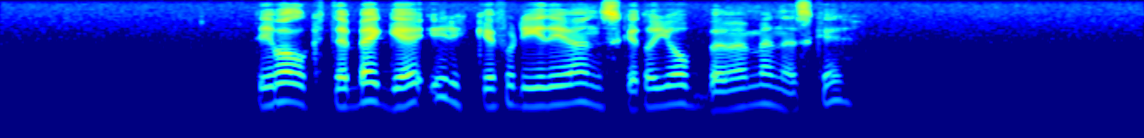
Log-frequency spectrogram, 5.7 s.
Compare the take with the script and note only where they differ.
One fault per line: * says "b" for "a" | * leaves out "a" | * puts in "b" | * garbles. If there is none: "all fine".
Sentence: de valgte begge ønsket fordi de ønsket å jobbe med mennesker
* says "yrket" for "ønsket"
